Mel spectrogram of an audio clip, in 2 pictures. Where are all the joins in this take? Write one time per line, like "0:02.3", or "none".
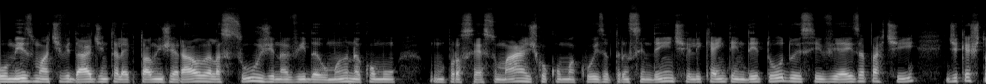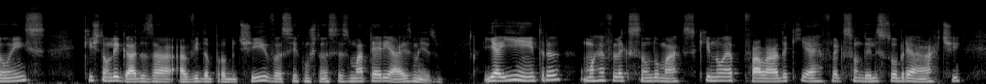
0:17.3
